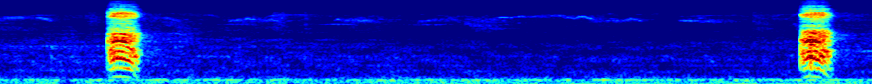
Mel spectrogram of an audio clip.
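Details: Rook perched on a balcony gives two short, harsh, raspy caws about three and a half seconds apart, with a low steady hum in the background.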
